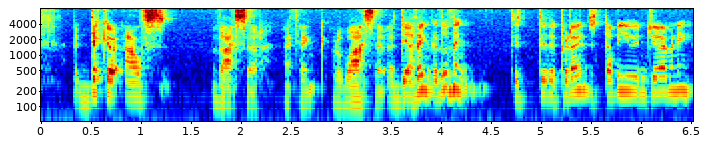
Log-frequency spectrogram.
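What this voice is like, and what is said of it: Usual voice. Nothing is said of it.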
